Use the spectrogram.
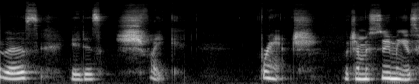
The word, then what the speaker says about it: Zweig: let me know that it is a German word, and it's Zweig. And I might have butchered that, but I think I got it right. They said pike, but with an S.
